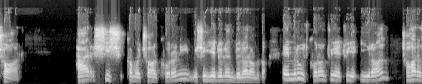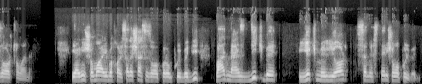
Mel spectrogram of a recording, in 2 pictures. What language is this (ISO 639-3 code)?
fas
